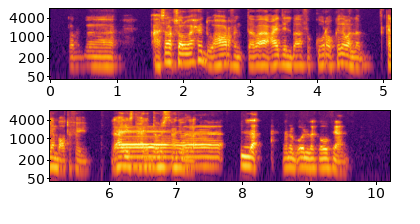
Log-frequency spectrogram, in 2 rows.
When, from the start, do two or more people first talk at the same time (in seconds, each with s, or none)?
6.1 s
